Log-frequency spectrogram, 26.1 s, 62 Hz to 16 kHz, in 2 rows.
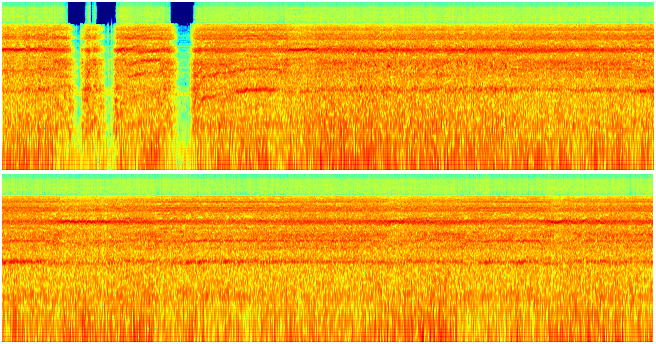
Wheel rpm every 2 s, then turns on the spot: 130, 100, 180, 210, 210, 230, 230, 220, 230, 240, 230, 230, 230.
2-4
